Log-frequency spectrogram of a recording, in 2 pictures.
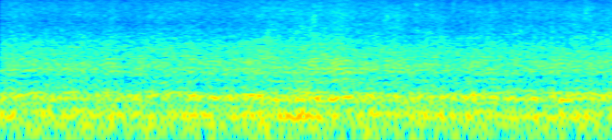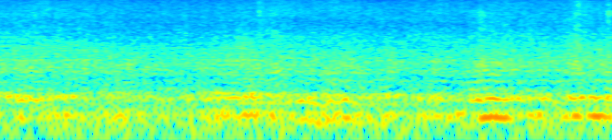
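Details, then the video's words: Many bees swarming out of a hive make a constant rich drone, overlapping wingbeat hums rising and dipping slightly, a close flyby swelling near the end. "bees therapy swarm natural buzzing sound"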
